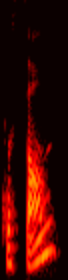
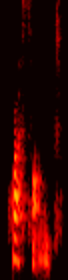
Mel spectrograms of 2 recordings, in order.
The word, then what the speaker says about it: croissant: asking for because of my pronunciation of the word croissant uh which is um stressed differently to how american english speakers would stress it so that's another kind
